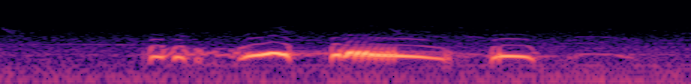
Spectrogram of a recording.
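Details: Spotted dove decoy call for luring wild birds: one phrase of two quick stuttered notes, a rising-falling coo, a long coo sliding downward, then a short closing note, with faint background hum.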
